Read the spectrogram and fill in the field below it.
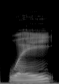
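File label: "wei2", Mandarin Chinese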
